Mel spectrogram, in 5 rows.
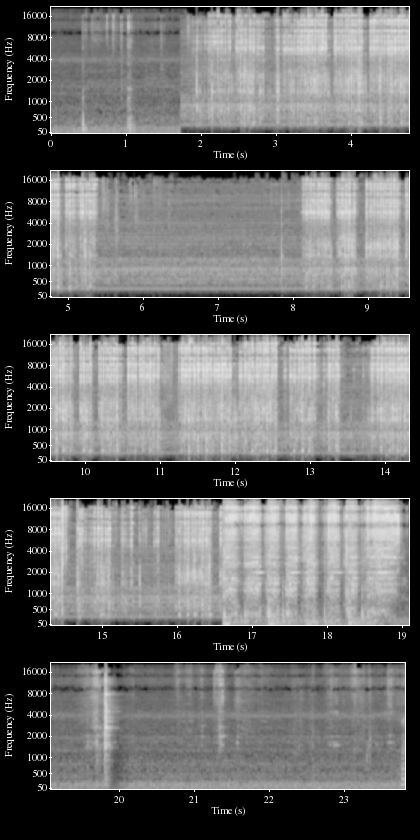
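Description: A part from a 1953 outboard motor being filed or sanded flat, bursts of harsh rasping strokes in a quick back-and-forth rhythm, pausing briefly between runs, close and loud.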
